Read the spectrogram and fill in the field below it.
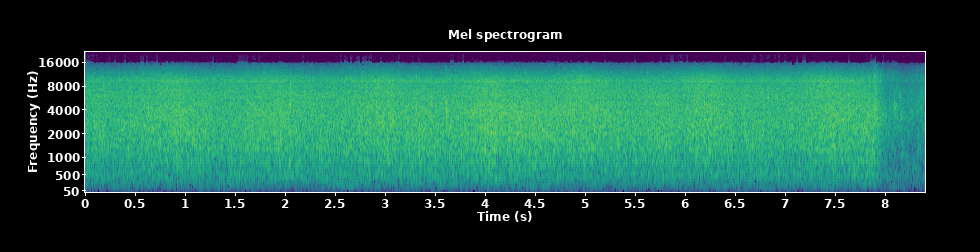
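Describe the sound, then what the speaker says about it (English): Water poured onto a greenhouse roof rushes steadily down into a rain catchment, a loud continuous splashing wash heard up close that cuts off abruptly near the end. "I'm going to put water up on the roof."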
